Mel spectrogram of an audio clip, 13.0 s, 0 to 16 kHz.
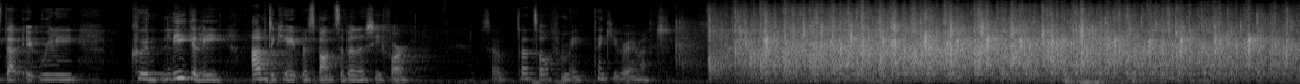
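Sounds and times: audience applauding: 0:06.8 - 0:13.0.

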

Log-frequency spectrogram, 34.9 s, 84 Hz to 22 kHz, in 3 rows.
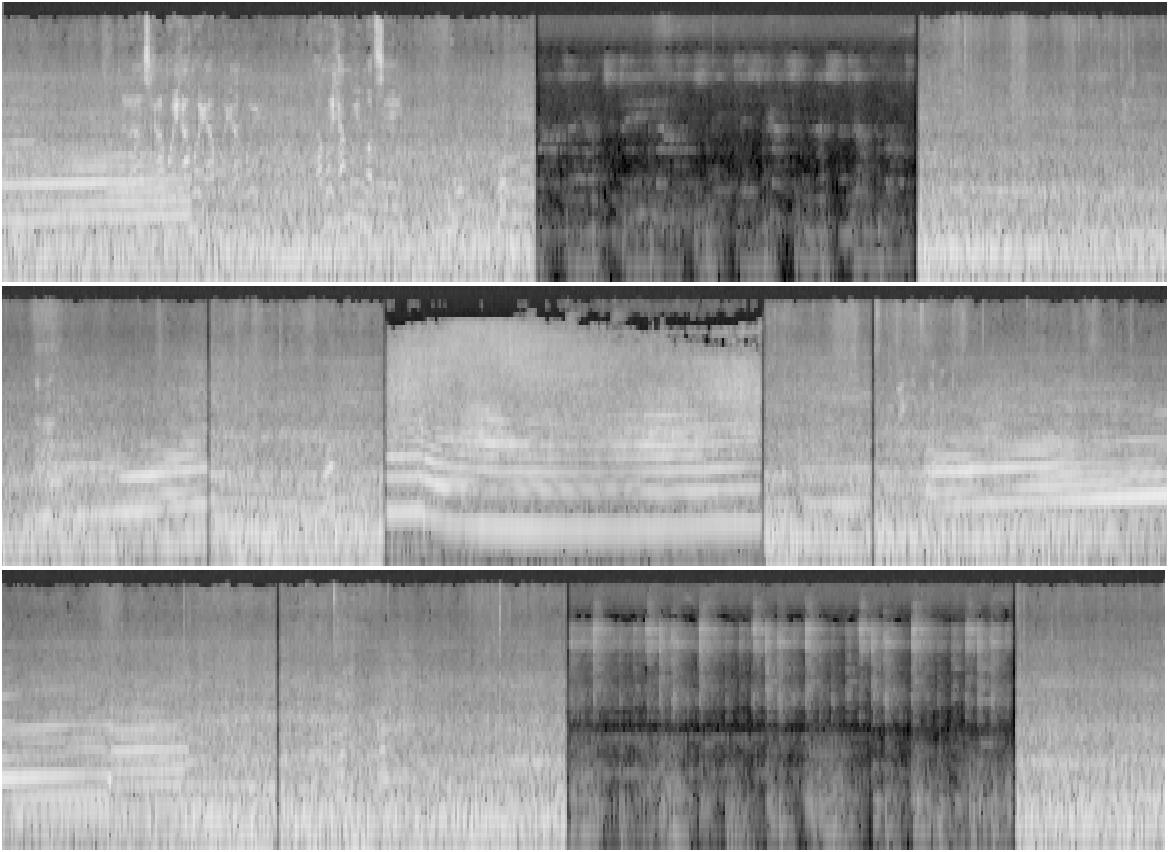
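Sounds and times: racing car engine accelerating: 0:00.0 - 0:05.4, 0:09.2 - 0:29.0, 0:33.4 - 0:34.9.

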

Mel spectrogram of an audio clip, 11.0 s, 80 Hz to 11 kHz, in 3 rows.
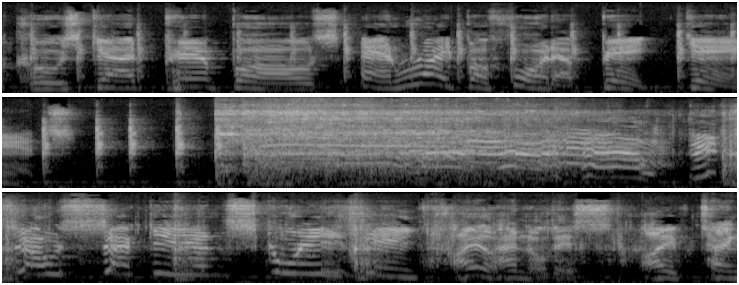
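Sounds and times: cartoon characters screaming: 0:05.4 - 0:07.0.

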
